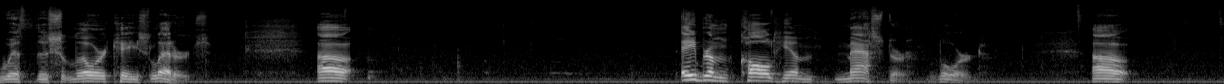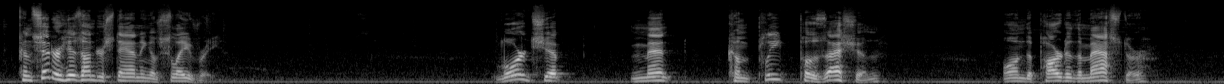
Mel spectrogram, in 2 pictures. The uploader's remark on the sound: Message preached at Word Of Hope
